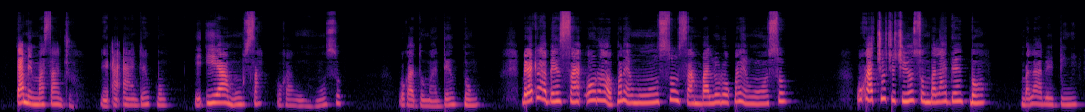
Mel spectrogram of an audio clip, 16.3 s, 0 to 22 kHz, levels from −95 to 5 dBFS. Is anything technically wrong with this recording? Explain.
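Yes. Throughout the speech, the treble is likely rebuilt by HE-AAC compression at a rate that fits about 20 kbps. Lower bands are copied upward under a coarse envelope, so harmonics misalign, s sounds turn gritty and metallic, and nothing remains above 14.9 kHz.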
